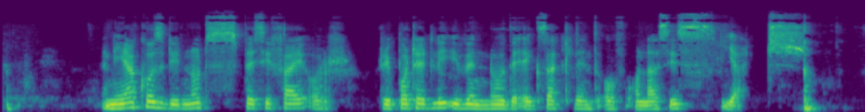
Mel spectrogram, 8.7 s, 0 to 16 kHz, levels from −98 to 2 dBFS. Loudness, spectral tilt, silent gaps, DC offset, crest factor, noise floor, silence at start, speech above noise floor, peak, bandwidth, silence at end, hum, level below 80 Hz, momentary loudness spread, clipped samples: -20 LUFS; -5 dB/octave; none; under 0.1%; 16 dB; -63 dBFS; 0.05 s; 43 dB; -4 dBFS; 10 kHz; 0.5 s; none; -60 dBFS; 10 LU; under 0.1%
